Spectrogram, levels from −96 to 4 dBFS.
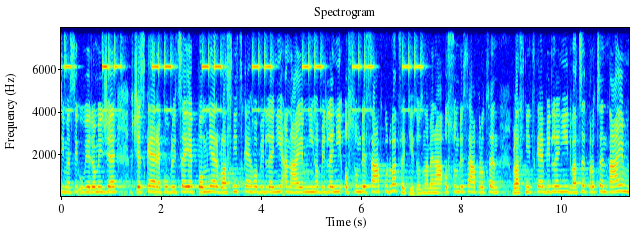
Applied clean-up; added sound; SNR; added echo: none; Alarm; 8 dB; none.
